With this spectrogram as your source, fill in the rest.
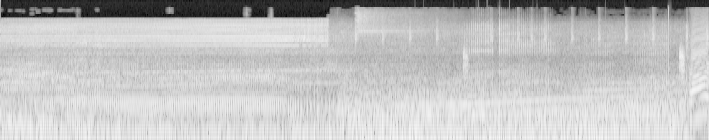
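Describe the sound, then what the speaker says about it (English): Motorcycles ride down Main Street on a Florida Friday night, including Harleys, Groms, dirt bikes, sport bikes, supermotos and a Yamaha FZ. Loud, steady engine drone with rising and falling revs as machines pass close by. "Talk about a variety of bikes out here too. Harleys, brand new Groms, old Groms, dirt bikes, sport bikes, supermotos, ATVs, you name it, it's out here"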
